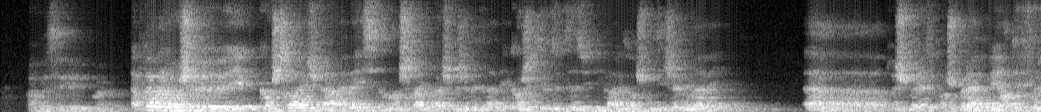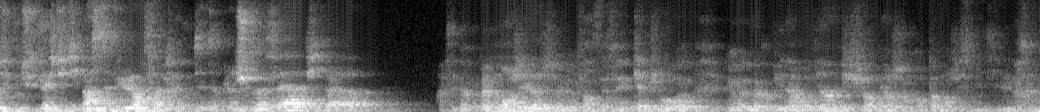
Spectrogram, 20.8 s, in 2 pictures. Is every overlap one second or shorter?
Yes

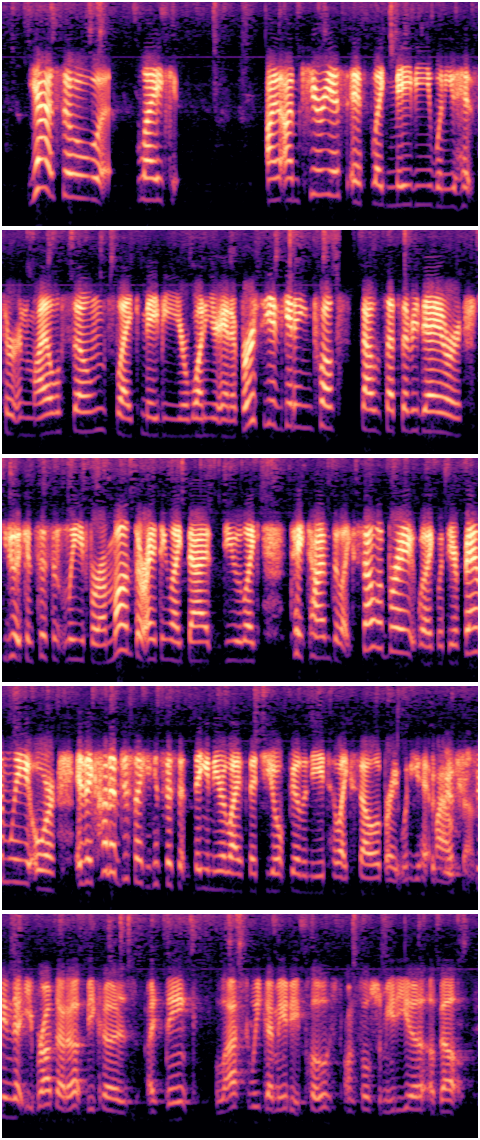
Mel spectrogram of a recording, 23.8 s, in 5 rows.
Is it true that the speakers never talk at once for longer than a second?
Yes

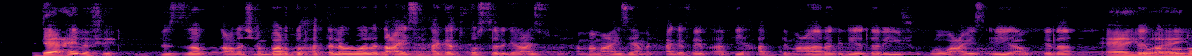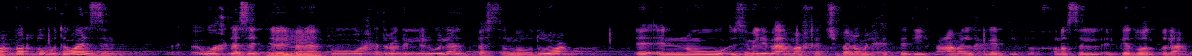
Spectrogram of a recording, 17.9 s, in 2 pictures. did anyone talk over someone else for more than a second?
No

